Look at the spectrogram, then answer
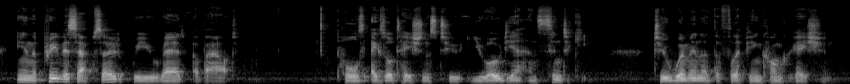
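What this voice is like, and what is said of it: English accent. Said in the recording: “Theology with an English Accent.”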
